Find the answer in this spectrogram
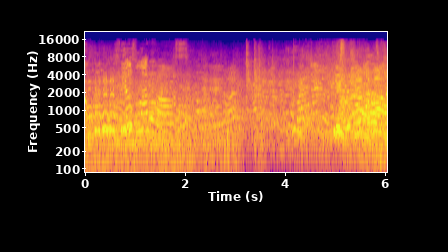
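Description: Indistinct chatter of children and adults, growing louder and busier about five seconds in.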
